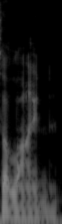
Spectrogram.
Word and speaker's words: align: Raise your hand if you think this align is spelled correctly. This one is also spelled correctly. So again, it's got that silent letter. We don't pronounce the G when we say it, but it is part of the way it's spelled.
